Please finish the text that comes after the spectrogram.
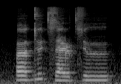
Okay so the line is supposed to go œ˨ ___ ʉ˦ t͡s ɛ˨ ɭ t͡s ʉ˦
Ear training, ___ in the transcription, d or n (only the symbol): d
